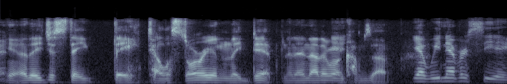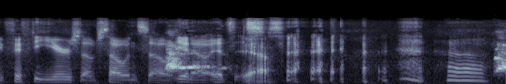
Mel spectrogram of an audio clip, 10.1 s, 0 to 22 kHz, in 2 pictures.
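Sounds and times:
speech: 0.0s - 8.4s, 9.1s - 10.1s
female dog barking and whining: 6.7s - 7.5s, 10.0s - 10.1s
laughter: 6.9s - 9.4s.

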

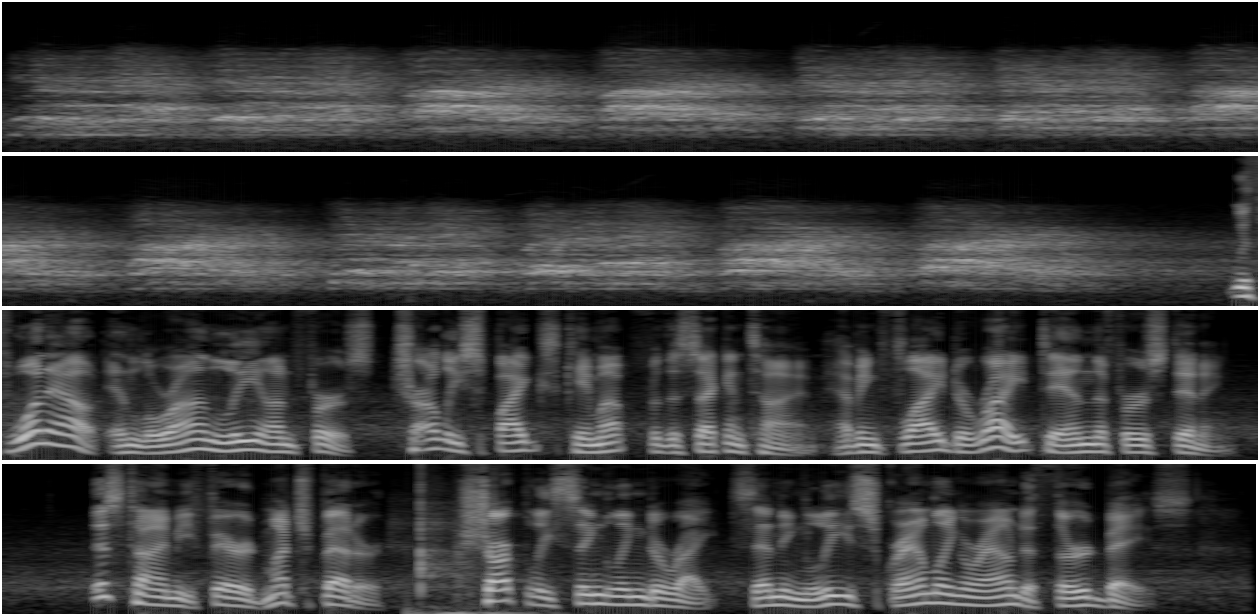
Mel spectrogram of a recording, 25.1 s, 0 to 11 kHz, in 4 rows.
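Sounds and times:
stadium crowd chanting in unison: 0.0s - 12.2s
speech: 12.5s - 25.1s.

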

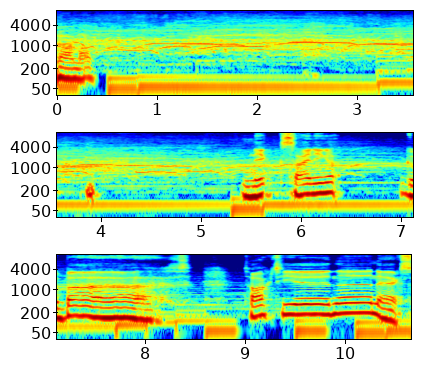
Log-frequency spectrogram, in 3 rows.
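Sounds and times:
crowd screaming and shrieking: 0.0s - 8.3s
speech: 5.4s - 10.6s.

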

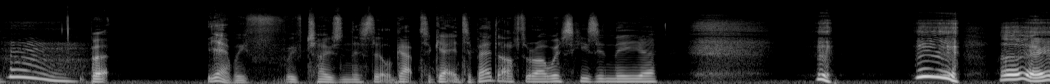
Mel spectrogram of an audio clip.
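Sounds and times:
person yawning in bed aboard an overnight sleeper train: 0.0s - 0.9s, 8.1s - 8.4s, 9.1s - 10.5s
speech: 0.0s - 1.2s, 2.1s - 7.4s, 8.2s - 8.4s, 9.2s - 10.5s.

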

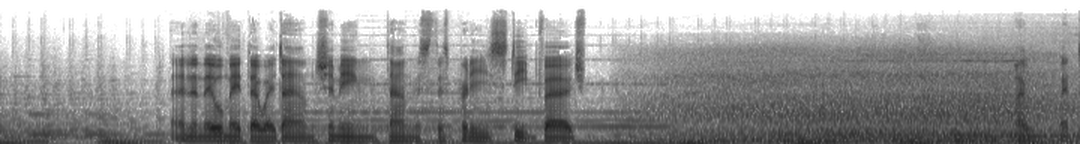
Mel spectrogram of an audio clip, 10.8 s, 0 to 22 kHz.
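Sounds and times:
speech: 1.8s - 5.9s, 10.2s - 10.8s
motorway traffic roar with cars passing at 70 miles an hour: 6.2s - 10.8s.

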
